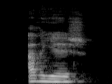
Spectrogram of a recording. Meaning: 1. Ariège (a department of Occitania, France) 2. Ariège (a right tributary of the Garonne in the departments of Ariège and Haute-Garonne, Occitania, France)
- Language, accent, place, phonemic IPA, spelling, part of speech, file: French, France, Paris, /a.ʁjɛʒ/, Ariège, proper noun, LL-Q150 (fra)-Ariège.wav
